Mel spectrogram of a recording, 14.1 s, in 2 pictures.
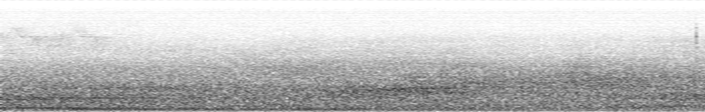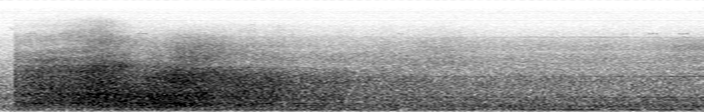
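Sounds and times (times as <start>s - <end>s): diesel freight train rumble: 5.5s - 14.0s.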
